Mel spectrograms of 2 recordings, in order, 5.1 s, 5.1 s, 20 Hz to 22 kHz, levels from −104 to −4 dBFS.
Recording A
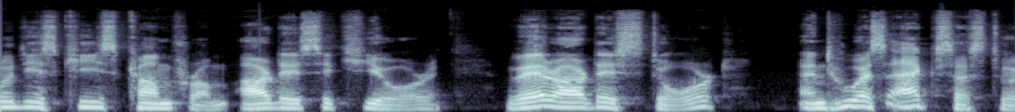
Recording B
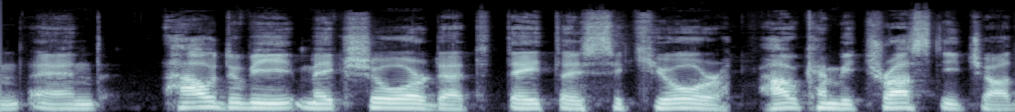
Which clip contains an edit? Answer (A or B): B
